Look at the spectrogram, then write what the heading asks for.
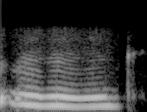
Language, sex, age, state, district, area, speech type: Manipuri, female, 30-45, Manipur, Kakching, rural, conversation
